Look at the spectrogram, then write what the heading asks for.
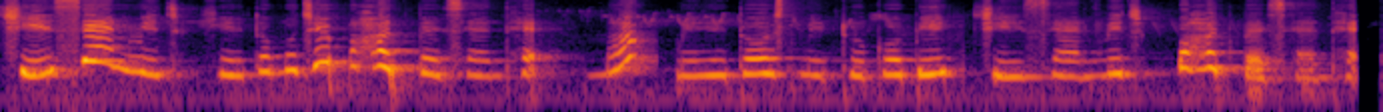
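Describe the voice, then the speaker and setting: Squeaky-high, sweet little schoolgirl bird. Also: unhurried, a little mellow. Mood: delighted.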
